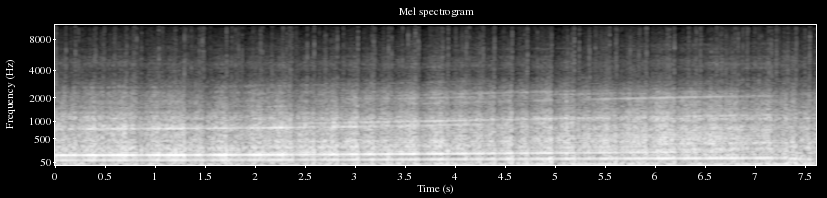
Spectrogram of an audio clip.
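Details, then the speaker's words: 1984–85 Honda GL1200 Gold Wing after Honda's low-speed driveability carburetor kit, accelerating from about 2,400 rpm in fourth gear up to 55 mph: engine note climbs slowly and evenly under wind noise, no misses or hesitation; normal acceleration. "accelerate smoothly on up to 55"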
